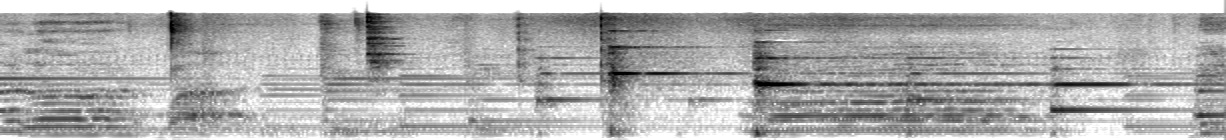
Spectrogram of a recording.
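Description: Keyboard piano playing chords, each struck sharply and held, with singers' voices joining in.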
